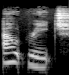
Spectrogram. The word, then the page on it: outreach: American English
